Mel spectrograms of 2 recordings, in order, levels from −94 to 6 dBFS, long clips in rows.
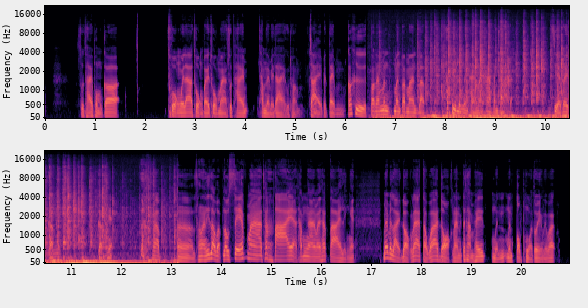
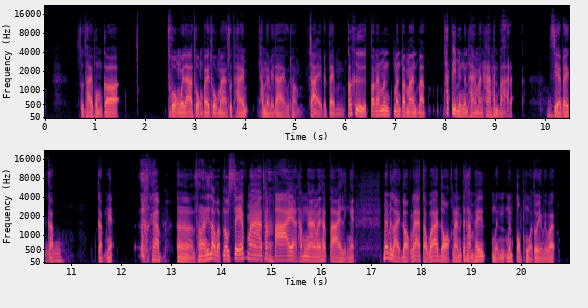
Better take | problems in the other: second | keyboard typing; loud; from 6.5 to 13 s; peak 4 dB above the speech

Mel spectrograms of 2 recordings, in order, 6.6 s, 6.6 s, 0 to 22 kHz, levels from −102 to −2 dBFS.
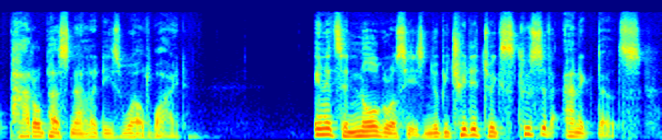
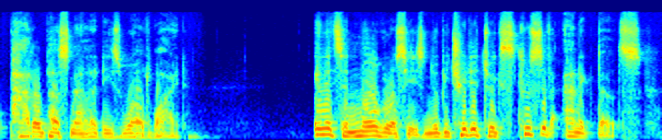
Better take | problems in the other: first | distortion; slight; 10 dB below the speech

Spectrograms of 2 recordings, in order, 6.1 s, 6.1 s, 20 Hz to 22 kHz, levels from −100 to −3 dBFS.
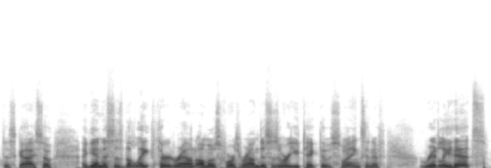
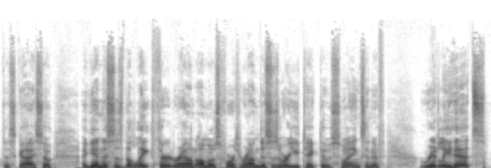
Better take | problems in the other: second | muffled; slightly; fading above 3.5 kHz

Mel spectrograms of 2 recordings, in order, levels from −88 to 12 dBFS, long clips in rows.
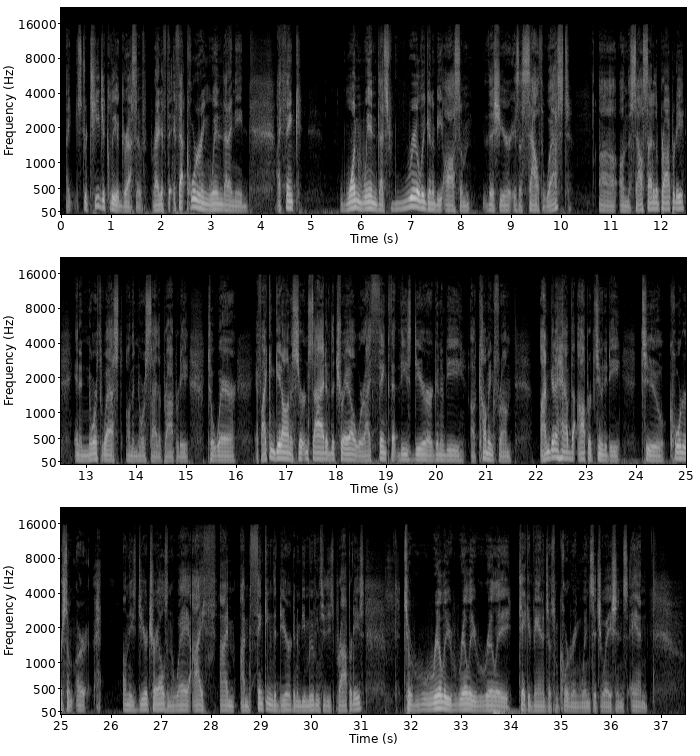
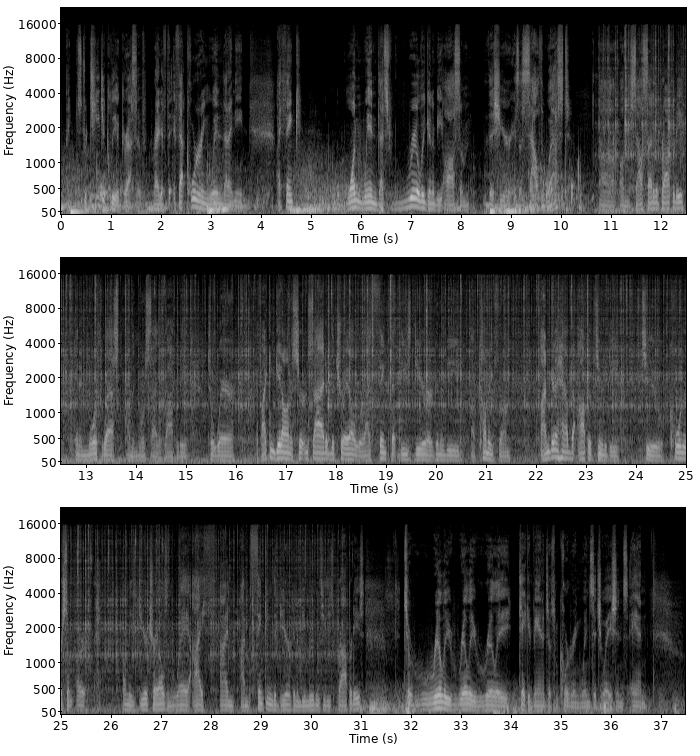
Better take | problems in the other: first | rain or running water; loud; throughout; 3 dB below the speech

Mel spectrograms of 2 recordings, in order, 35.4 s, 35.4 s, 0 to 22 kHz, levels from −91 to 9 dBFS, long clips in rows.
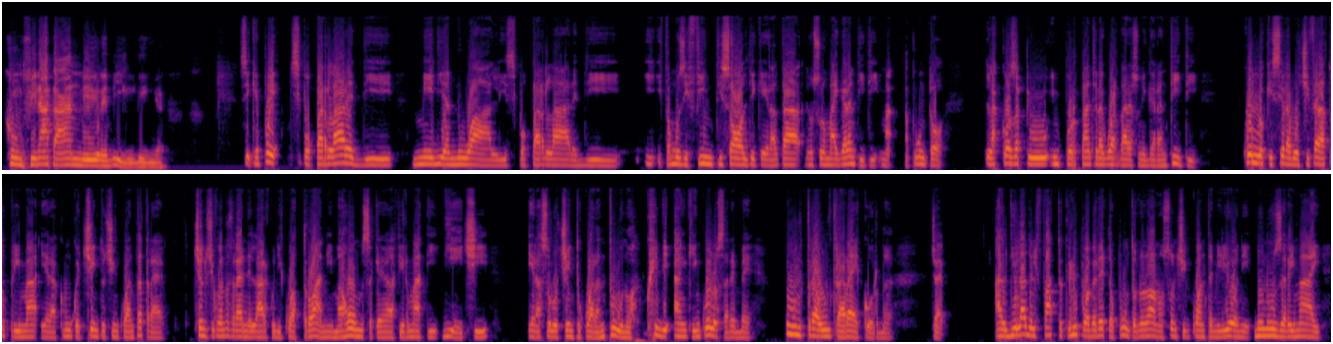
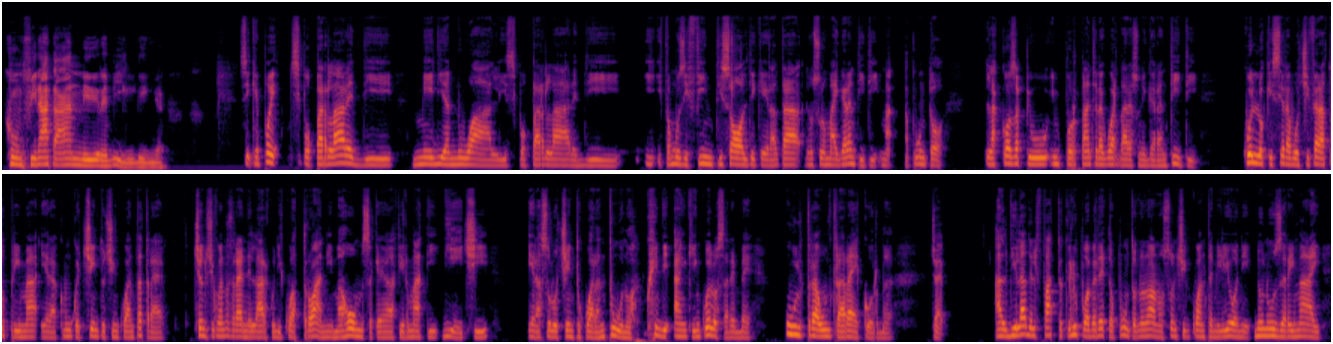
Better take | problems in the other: second | distortion; slight; 5% of the sound clipped

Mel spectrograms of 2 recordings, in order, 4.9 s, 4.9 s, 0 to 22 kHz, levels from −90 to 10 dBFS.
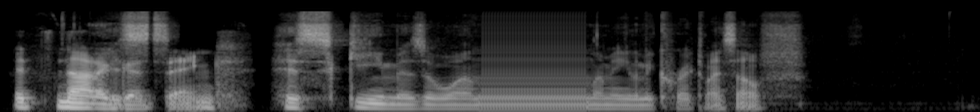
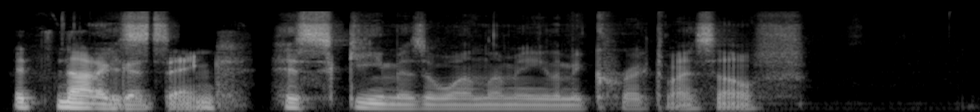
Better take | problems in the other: second | audio freezing; at 2.5 s for 0.5 s

